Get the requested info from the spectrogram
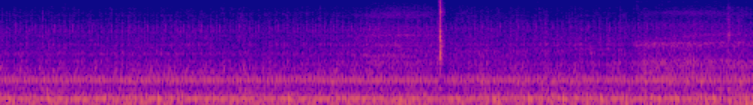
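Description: A boat's motor running steadily, with one sharp click about three seconds in.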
